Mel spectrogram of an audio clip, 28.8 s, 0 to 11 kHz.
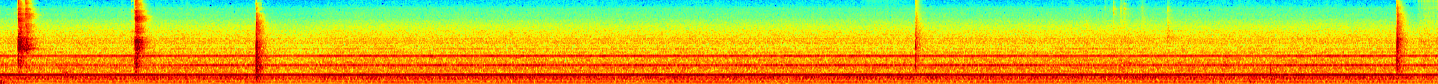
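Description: TIG welder running with a steady hum while a steel bolt is tacked and welded to a clamp, broken by sharp snaps as the arc is struck: about half a second in, near 3 s, near 5 s, a faint one midway and one near the end.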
